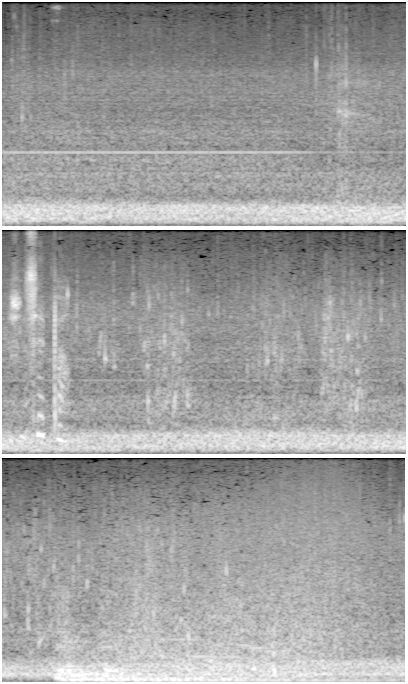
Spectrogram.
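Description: Water splashes and sloshes as a man wades through it.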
